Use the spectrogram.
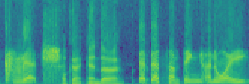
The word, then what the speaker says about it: kvetch: It's a very difficult word to say. KV with nothing in between. Kvetch.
